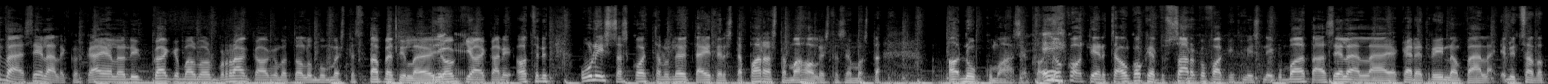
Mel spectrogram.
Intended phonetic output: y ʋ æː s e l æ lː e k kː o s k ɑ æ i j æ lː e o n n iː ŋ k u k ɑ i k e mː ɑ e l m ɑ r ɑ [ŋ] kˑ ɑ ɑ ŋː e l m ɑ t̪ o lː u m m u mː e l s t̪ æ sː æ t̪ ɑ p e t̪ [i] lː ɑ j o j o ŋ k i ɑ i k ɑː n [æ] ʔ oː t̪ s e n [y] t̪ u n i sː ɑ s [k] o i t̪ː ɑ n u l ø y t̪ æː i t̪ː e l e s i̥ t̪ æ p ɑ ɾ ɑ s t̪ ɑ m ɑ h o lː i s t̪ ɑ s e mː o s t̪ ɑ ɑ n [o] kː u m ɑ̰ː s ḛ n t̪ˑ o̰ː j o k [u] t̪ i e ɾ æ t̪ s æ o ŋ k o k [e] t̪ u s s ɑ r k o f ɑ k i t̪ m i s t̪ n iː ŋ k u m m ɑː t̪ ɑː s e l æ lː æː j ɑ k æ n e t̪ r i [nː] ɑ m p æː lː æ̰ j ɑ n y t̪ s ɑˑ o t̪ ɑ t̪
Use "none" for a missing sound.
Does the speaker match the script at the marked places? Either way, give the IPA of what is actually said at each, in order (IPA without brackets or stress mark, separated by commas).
ŋ, i, i, y, k, u, o, e, nː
